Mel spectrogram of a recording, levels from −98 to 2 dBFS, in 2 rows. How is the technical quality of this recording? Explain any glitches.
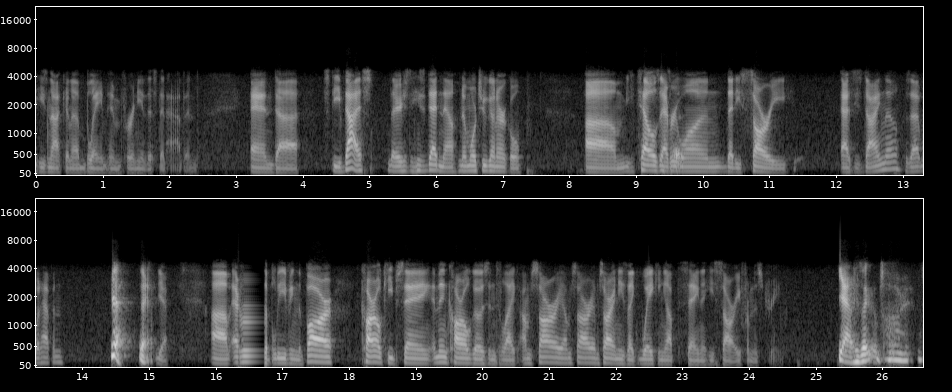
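Two glitches, both packed into about half a second just after the 16-second mark, disturb the speech. Elsewhere the audio carries the slightly band-limited character of a call coded with Opus, with the top end stopping around 12 kHz and quiet room noise sitting about 36 dB below the speech.

At 16.33 to 16.38 s there is a brief smear, a tiny wobble in the sound lasting a few hundredths of a second. This is short concealed packet loss. About 20 ms of the call did not reach the decoder in time, so the receiver extended the preceding sound over the hole for roughly 25 ms, following its pitch or its noise shape, and then blended back into the real signal.

From 16.44 to 16.75 s the speech turns into a stretched, fading buzz-like continuation for about 0.3 s instead of carrying on normally, and it never drops to full silence. 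This was likely a long network dropout. Around 300 ms of audio failed to arrive, and the receiver filled nearly all of it by continuing and fading the last sound. When the real audio resumes, that stretch of speech is simply missing.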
